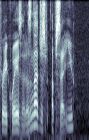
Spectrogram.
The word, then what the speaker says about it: Rayquaza: Yeah, I just found out recently that it is actually pronounced Rayquaza. Doesn't that just upset you? Is it really Rayquaza? It's Rayquaza.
